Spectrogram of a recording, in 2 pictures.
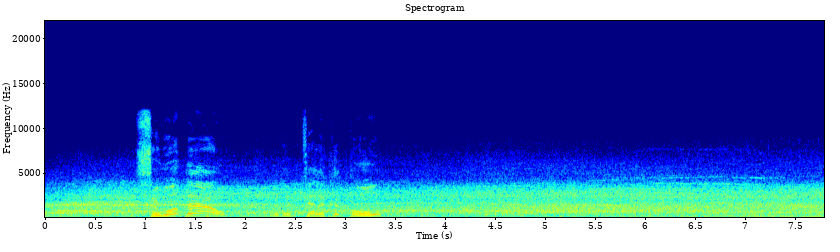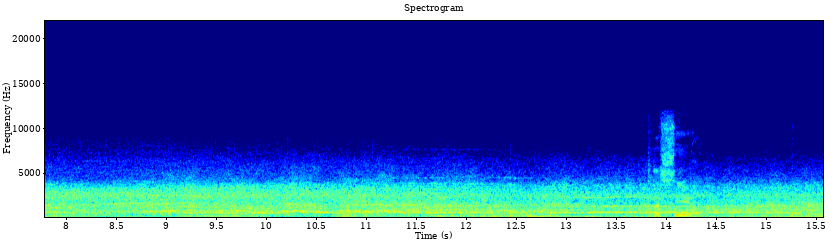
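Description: A referee's whistle blows sharply a few times.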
